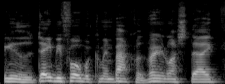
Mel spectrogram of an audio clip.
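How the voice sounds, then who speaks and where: A man's voice: mid-range voice, racing, darkish tone. A middle-aged man co-hosting a travel vlog, chatting casually while tasting food and talking with his mouth full.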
